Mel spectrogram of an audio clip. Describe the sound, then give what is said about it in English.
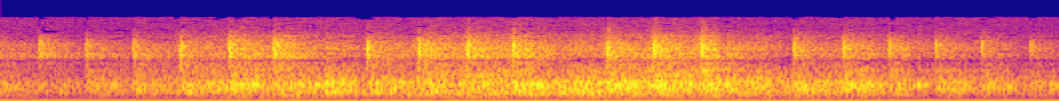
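Police teletypewriter printing in a steady, rapid mechanical clatter, its keys striking in an even, unbroken rhythm across the whole clip at moderate loudness, with no talking. “I was watching the police teletypewriter giving a practically blow-by-blow account of how a bank robber was being captured in a small upstate railroad depot.”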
